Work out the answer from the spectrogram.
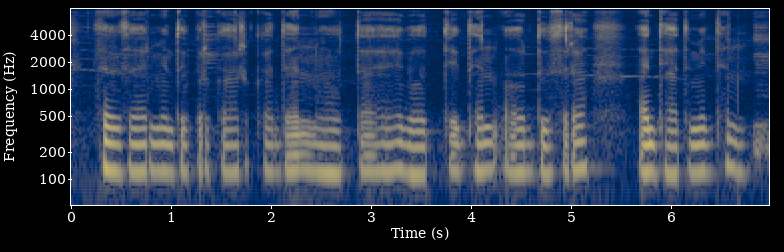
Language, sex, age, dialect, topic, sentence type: Hindi, male, 18-24, Awadhi Bundeli, banking, statement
